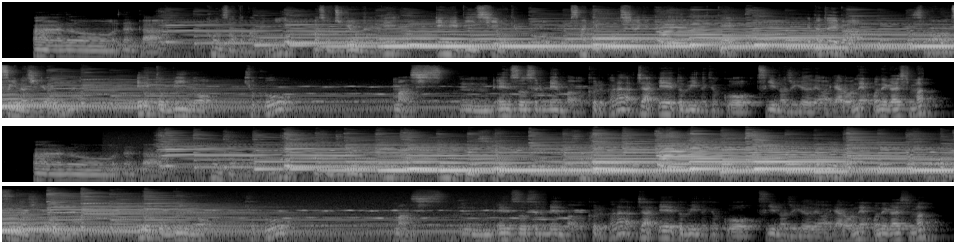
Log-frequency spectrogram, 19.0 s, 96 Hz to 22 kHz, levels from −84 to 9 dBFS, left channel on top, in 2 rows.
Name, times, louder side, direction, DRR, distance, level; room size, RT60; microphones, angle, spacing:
voice 1, 0.3-4.1 4.3-7.5 8.0-8.8 9.1-10.4 10.9-12.5 13.4-18.7, left 4 dB, 70° left, 1.4 m, -36 dB
Harp, 1.4-14.3, right 3 dB, 40° right, 0.6 m, -24 dB
sound 1, 2.5-15.4, right 3 dB, 60° right, 2.0 m, -43 dB
13.5 x 7.8 x 5.3 m
head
